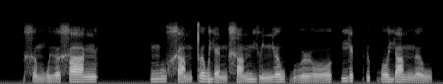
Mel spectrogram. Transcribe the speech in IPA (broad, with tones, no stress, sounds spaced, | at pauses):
x ə˨˩ m w ɨ˨˩˦ ə̯ x a˧ ŋ | m u˧ x a˨˩˦ m t̪ ə˧ w j ɛ˨˩˨ n x a˨˩˦ m j ɨ˨˩˨ ɲ əː˧ w ɓ u˨˩˨ ɹ o˨˩˦ | j e˦˥ t̚ ʔ ɨ˦˥ p̚ w o˨˩˦ j a˧ m n ə˨˩ w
